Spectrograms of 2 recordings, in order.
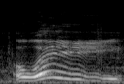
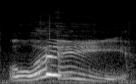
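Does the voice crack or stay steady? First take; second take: steady; cracks. First: The voice stays steady through the word. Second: The voice cracks partway through the word. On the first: The speaker calls it right. "There we go. That's what I meant to do" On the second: The speaker calls it wrong. "why did my voice crack there?"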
